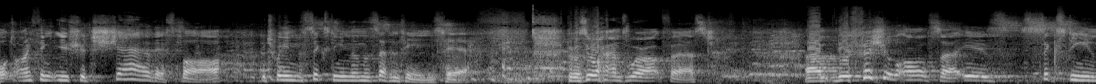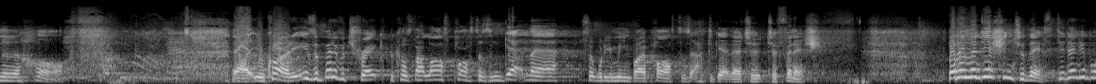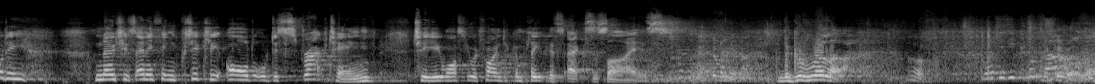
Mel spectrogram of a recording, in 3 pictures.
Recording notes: Sunday afternoon talk with Q&A at Hesketh Bank Christian Centre.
